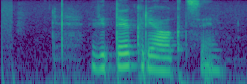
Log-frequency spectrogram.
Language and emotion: Russian, neutral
